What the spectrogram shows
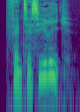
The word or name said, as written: fantasirig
